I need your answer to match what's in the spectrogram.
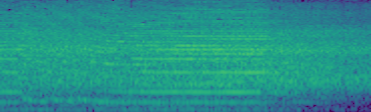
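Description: A soft, steady blast from a quiet air horn, about one sixth as loud as a normal one, sounded for Jobs Friday, holds one pitched tone over a rushing hiss for nearly three seconds, easing off slightly at the end, with no voices.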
